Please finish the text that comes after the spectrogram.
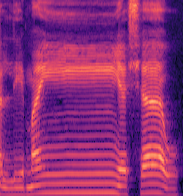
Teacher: نون ساکن کے بعد یرملون کا یا ہے، ادغام مع الغنہ ہوگا، گنہ کے ساتھ پڑھیں گے. شاء، یہاں پر مد متصل ہے، 4 الف کی مقدار کے برابر کھینچ کر پڑھیں گے.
